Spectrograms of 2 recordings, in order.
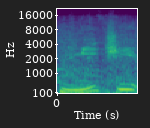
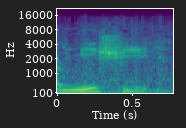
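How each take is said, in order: First: The middle consonant is a 'ch' sound. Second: The middle consonant is an 'sh' sound. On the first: "Is it a ch" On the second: "or a sh sound?"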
